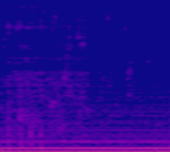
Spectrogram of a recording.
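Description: Water rushes into a bucket to flush material out of a cat food or tuna can during field sampling. It makes a continuous, close pouring wash over a steady low hum.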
